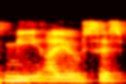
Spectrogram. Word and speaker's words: meiosis: already have seen that i've started the slide by saying say meiosis to help with the spelling and as much as i can i will actually pronounce it as meiosis because it really will help you get these spellings right in tests because the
